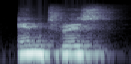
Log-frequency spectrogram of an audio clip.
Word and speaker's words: interest: So in the word China, first syllable, Japan, second syllable, hotel, second syllable, interest, first syllable, education, education, second syllable, loveliness, first syllable, stupidity, stupid, second syllable, fantastic, second syllable, manly, first syllable.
